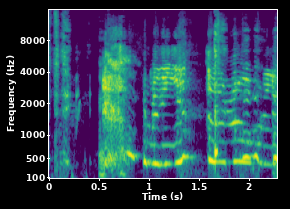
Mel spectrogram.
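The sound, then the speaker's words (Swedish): A woman sobs, with a breathy, shaky gasp followed by two drawn-out, wavering wails, heard on their own without any talking. “Gråter hon. Hon gråter.”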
